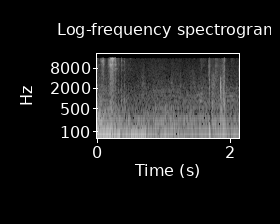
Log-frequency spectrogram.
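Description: A few light clicks and rustles, near the start and again near the end, over a faint steady low hum.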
